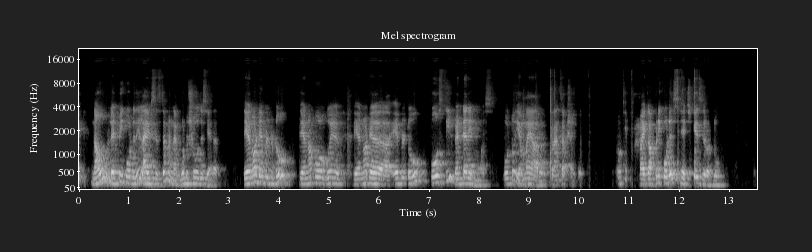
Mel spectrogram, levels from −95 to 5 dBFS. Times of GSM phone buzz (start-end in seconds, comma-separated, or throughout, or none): none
